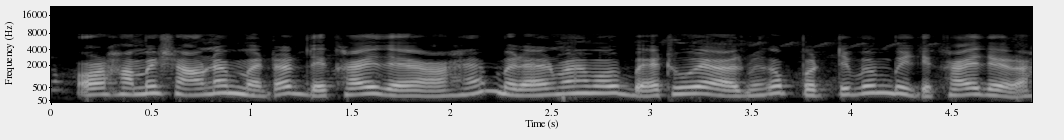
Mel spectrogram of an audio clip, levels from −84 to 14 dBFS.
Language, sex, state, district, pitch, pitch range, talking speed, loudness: Hindi, female, Rajasthan, Nagaur, 240 Hz, 210-275 Hz, 255 wpm, -23 LUFS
